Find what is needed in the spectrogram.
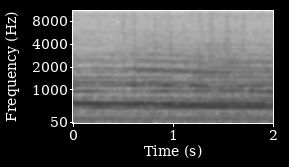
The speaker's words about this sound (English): Walking home from the supermarket, Nye hears the distant song of the fire siren.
